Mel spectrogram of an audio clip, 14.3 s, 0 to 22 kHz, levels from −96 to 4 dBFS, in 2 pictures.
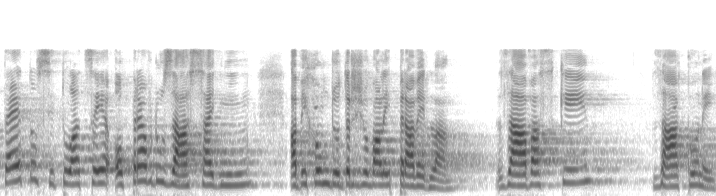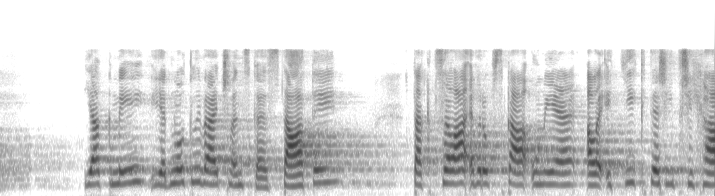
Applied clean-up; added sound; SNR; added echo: neural mask model Resemble Enhance denoiser.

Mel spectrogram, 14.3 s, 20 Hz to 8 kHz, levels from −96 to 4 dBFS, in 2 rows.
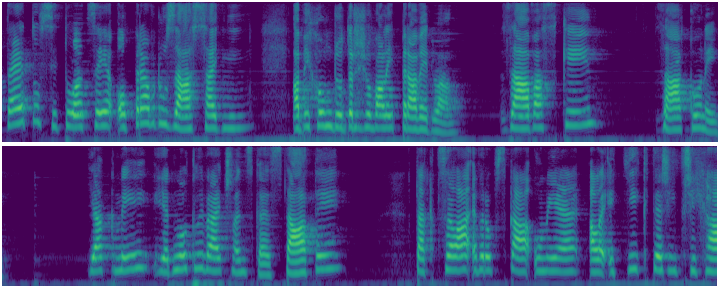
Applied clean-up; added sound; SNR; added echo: neural mask model DeepFilterNet 3.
